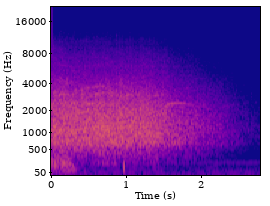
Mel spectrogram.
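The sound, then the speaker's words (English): Applause for a departing guest: a small group claps steadily, then the clapping gradually fades out over the last second. “we'll give her a hand.”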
